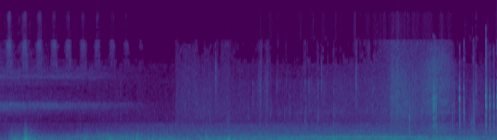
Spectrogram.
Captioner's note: thunder rumbles; suspenseful music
